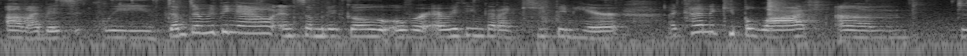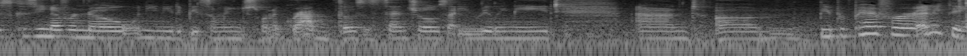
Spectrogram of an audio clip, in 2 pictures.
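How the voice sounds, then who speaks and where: Sniffly with a cold, a beauty vlogger chats casually through her makeup routine, full of ums and restarts. Her mid-range voice sounds pushed and bright, picked up by a slightly distant mic with faint hiss.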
